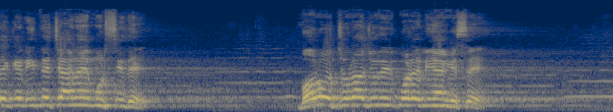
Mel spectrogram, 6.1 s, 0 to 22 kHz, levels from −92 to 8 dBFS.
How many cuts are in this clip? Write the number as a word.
one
